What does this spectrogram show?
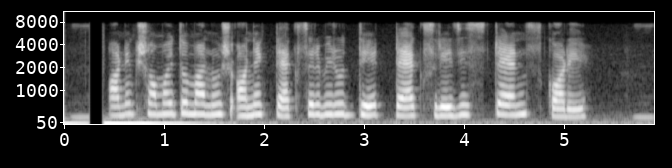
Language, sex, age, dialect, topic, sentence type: Bengali, female, 18-24, Northern/Varendri, banking, statement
